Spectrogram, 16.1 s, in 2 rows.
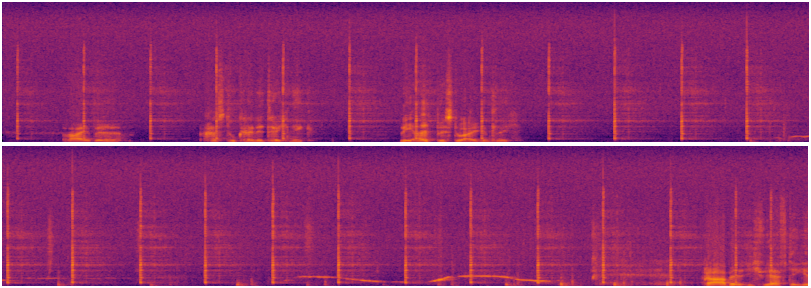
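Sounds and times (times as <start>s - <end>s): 
clock ticking: 0.0s - 16.1s
speech: 0.6s - 1.3s, 2.0s - 3.2s, 4.0s - 5.2s, 15.2s - 16.1s
wavering whistled tune: 7.6s - 14.6s.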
